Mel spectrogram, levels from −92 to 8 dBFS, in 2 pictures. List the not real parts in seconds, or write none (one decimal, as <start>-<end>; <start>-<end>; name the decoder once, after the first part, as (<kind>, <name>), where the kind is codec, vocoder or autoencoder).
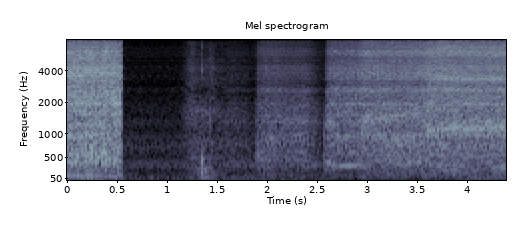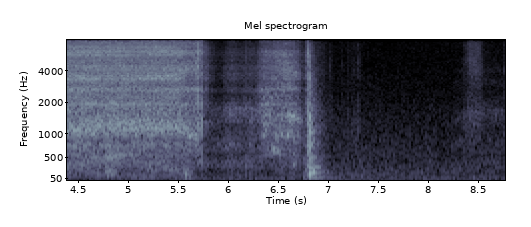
0.5-1.2 (autoencoder, DAC-VAE); 1.6-6.8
